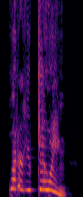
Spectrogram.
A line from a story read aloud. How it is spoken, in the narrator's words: Beth exclaimed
